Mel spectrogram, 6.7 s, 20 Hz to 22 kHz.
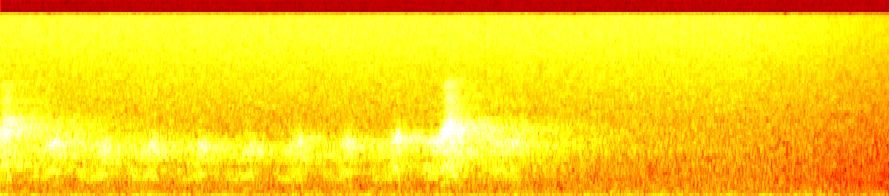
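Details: A Ural owl at 00:26 on 1 August 2022, under a black stork nest tree, gives hoarse, harsh barks over a rough, buzzy background, one louder bark mid-way, then fades.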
